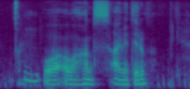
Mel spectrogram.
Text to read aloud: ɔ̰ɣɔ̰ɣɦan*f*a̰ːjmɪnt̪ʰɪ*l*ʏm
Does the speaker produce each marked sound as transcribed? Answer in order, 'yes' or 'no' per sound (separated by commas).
no, no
